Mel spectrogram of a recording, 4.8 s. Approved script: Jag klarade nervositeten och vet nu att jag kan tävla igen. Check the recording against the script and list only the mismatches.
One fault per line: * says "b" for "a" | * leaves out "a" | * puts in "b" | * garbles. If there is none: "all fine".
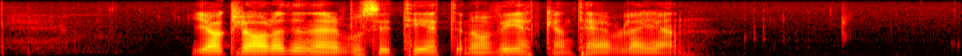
* leaves out "nu att jag"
